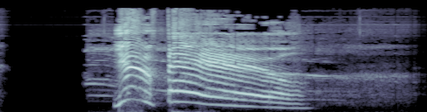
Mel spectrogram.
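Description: A falling electronic jingle plays from a computer game.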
